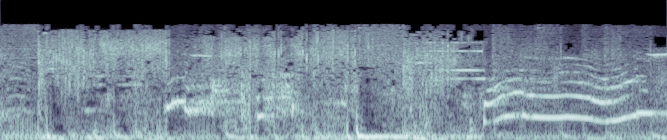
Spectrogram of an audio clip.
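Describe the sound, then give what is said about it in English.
A dog yelping and whimpering: high, wavering whines that rise and fall in pitch, mixed with short, sharp yips over a dense, noisy background. “Actually, I'll just play that for the people. This is how Roxy's dog died, everybody.”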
